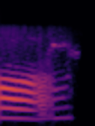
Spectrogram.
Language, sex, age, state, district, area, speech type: Assamese, female, 18-30, Assam, Lakhimpur, rural, conversation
